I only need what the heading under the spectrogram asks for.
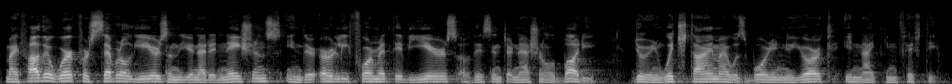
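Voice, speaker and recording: A man, a journalist reading a measured, formal prepared statement at a hearing. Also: medium pitch, fairly even intonation. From Chile. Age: 60s.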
